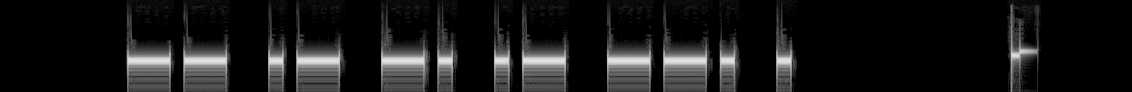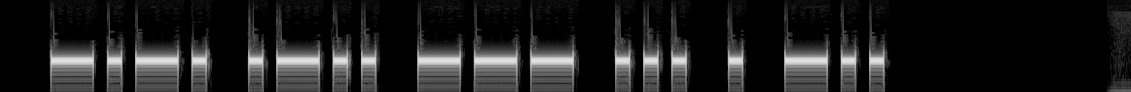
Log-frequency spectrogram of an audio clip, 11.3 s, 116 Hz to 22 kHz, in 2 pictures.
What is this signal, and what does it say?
Morse code, heard as a keyed tone, about 17 wpm, 700 Hz. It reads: MANAGE CLOSED
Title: Sentences from Top 1400 Words - New Word Drill - 17wpm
